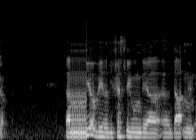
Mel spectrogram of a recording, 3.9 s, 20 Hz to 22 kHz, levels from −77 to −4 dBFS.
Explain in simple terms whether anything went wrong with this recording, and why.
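From 1.44 to 1.72 s, the speech gets stuck in a system hang loop. The computer froze while the sound hardware kept replaying the same 46 ms piece six times, which fits a 2048-sample buffer. Unlike a dropout's silence, you hear a rapid stutter repeating at 21.5 times per second. About a third of a second of real speech is lost.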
